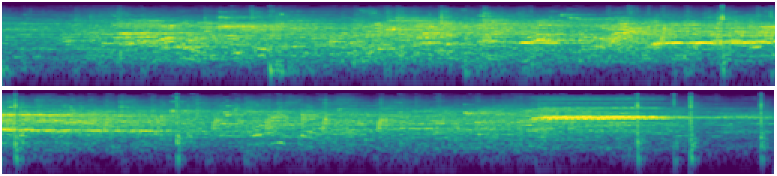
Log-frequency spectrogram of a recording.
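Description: Players and spectators chattering and calling out in a large, echoing sports hall, with a long, high whistle blast near the end. As it ends, a volleyball is bounced on the court floor a few times.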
